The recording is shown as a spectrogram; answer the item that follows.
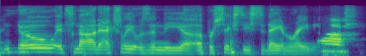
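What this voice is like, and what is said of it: Strong Texan accent. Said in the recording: “Houston, Texas. ... If you couldn't tell from this crazy ass accent.”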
